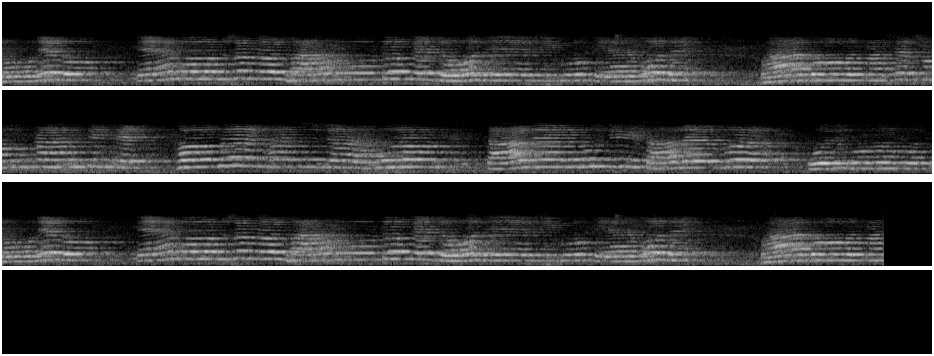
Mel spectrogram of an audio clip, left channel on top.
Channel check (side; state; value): right; drops out; at 8.8 s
